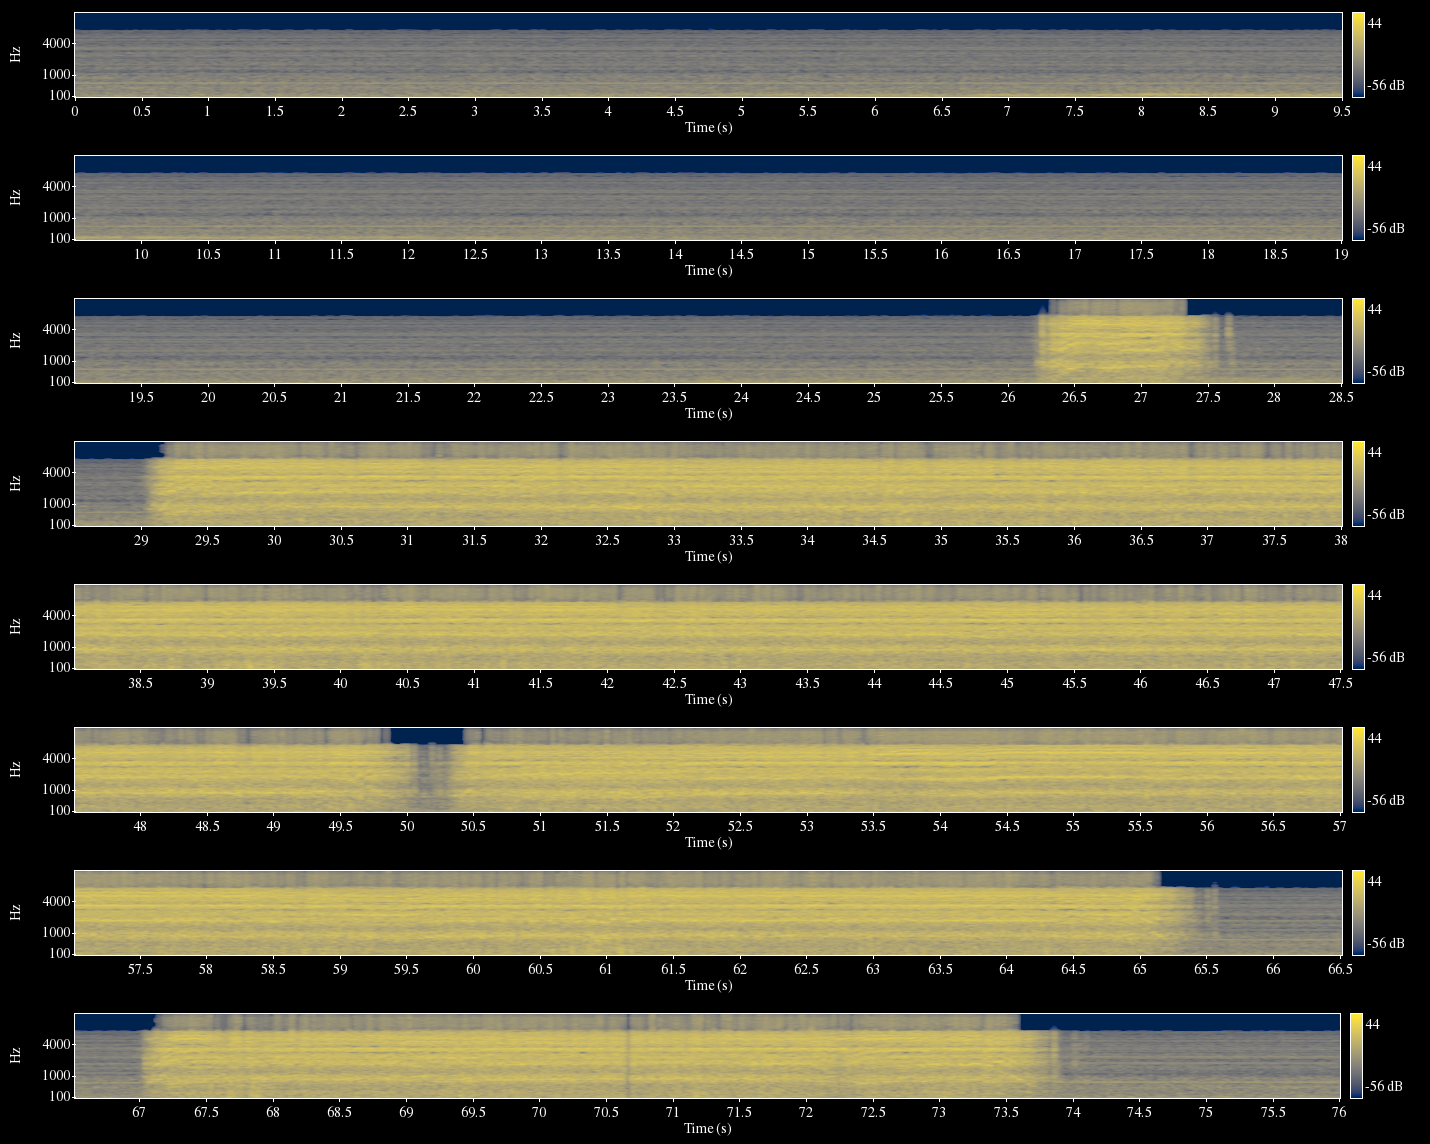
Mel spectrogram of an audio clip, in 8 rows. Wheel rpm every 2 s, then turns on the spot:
0, 0, 0, 0, 0, 0, 0, 0, 0, 0, 0, 0, 10, 70, 130, 220, 220, 220, 230, 230, 230, 230, 230, 230, 160, 180, 220, 230, 230, 220, 230, 230, 70, 120, 220, 210, 110, 0.
none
